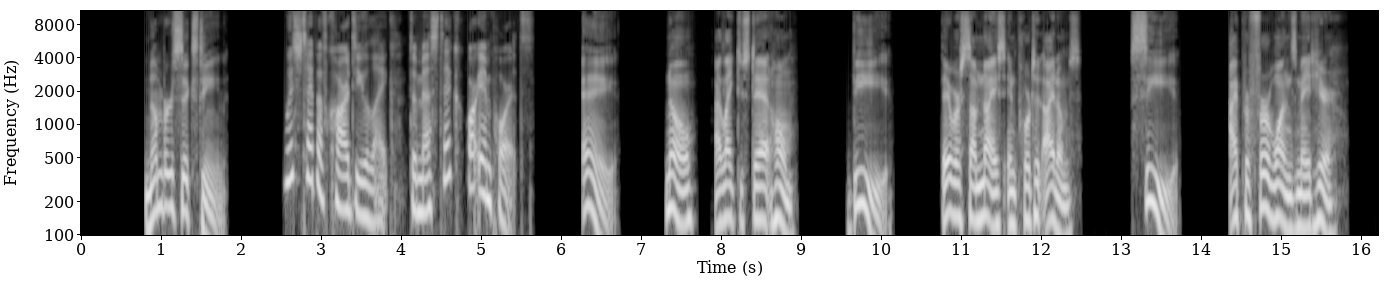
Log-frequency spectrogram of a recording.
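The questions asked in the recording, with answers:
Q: Which type of car do you like, domestic or imports?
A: C: I prefer ones made here.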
